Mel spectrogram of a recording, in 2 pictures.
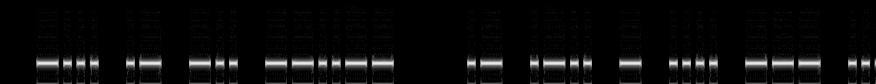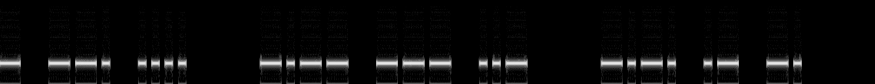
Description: Morse code, heard as a keyed tone, about 18 wpm, spaced as for 15 wpm, 1000 Hz. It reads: BAD, ALTHOUGH YOU CAN
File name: 15wpm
